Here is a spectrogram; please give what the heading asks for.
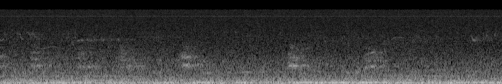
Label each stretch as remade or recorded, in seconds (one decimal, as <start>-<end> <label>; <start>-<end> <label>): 0.0-0.8 recorded; 0.8-5.0 remade

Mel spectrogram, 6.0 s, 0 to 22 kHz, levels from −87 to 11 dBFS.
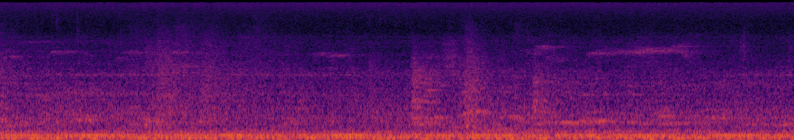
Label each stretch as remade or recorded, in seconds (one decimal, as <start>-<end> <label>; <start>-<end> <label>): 0.0-1.0 recorded; 1.0-4.6 remade; 4.6-6.0 recorded

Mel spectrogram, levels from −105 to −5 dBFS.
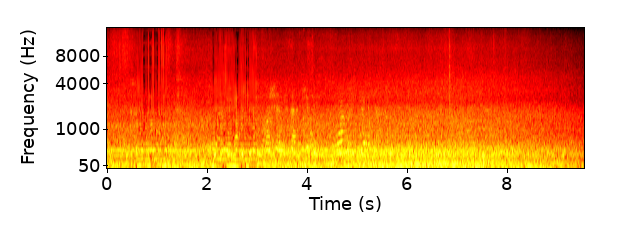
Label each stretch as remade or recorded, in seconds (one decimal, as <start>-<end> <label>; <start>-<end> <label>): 0.0-0.6 recorded; 0.6-1.2 remade; 1.2-2.1 recorded; 2.1-3.0 remade; 3.0-9.6 recorded

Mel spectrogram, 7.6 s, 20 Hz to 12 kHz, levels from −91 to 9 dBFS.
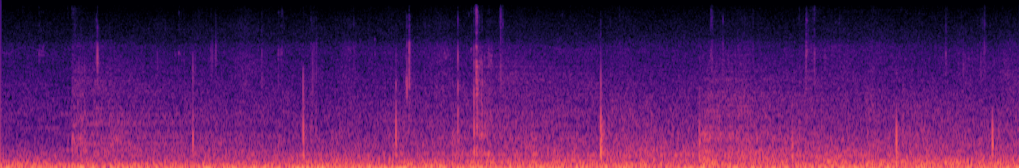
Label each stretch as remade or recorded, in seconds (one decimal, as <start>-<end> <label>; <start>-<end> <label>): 0.0-6.2 recorded; 6.2-6.8 remade; 6.8-7.6 recorded

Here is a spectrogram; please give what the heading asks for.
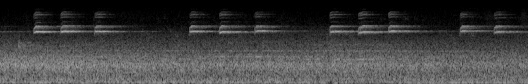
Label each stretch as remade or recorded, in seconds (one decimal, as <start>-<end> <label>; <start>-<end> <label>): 0.0-0.9 recorded; 0.9-2.8 remade; 2.8-5.3 recorded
